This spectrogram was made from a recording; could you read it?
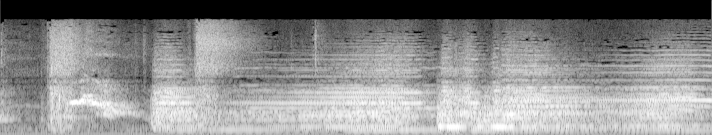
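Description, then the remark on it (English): Three sharp lashing cracks of a whip land a second or more apart, loud, over sustained dramatic orchestral music that keeps playing between the strikes. “No use, whip.”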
